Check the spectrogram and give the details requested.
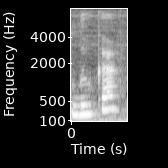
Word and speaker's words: Lykke: went with the brand i think it's pronounced luca and i have several reviews of luca products coming soon so it's spelled l-y-k-e um so i have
